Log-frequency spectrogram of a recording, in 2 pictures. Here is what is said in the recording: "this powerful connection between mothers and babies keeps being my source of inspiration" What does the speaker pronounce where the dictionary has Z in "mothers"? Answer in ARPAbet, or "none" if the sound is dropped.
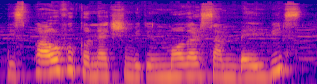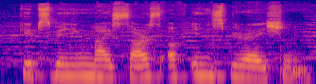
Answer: S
